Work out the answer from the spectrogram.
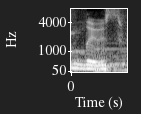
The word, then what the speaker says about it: Luce: My name is Luce, which rhymes with caboose because that is my position, is with the beginners.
